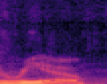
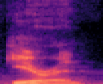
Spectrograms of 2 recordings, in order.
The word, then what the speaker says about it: Gieran: Oh, I thought it was Rio. Where did the Rio name come from? No, that's not how it's... It's not how it's spelled. Oh, Gieran. I pronounce it Gieran, because it's spelled like here.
